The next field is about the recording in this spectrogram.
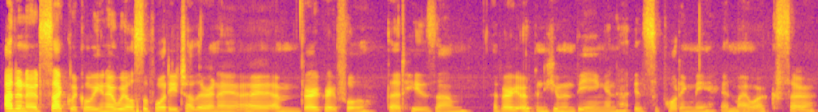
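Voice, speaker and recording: A woman's voice: medium pitch, vocal fry. A woman podcast host chatting casually in an earnest, hesitant, self-conscious way. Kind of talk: casual chat.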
